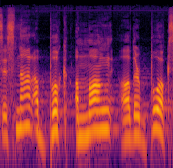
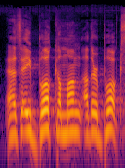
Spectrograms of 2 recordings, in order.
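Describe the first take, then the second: First: "not" punched with a rising tune in "It's not a book among other books"; stress on NOT. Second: "book" pressed firmly in "as a book among other books"; stress on book. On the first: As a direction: hit "not" hard and lift the end. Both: Shown as a demonstration.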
